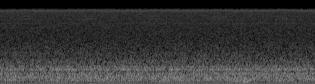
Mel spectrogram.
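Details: Steady mechanical hiss and hum like a fan or engine, with no animal calls heard.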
